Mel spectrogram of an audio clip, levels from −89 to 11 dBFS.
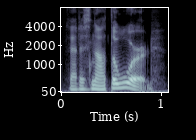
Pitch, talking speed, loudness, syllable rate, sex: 135 Hz, 280 wpm, -17 LUFS, 5.6 syllables/s, male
